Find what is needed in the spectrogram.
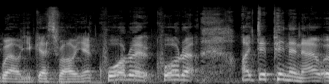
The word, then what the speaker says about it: Quora: And the last one, exploring Quora. Have I pronounced that? – Quora. Yeah, Quora.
